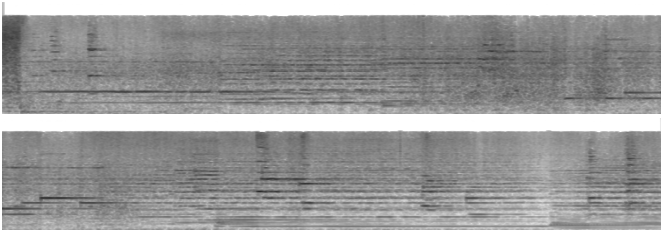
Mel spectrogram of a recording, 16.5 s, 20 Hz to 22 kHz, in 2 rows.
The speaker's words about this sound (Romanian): Ei, ia uite, sosește trenul de 8 și 10 pentru Londra. Gata. Închid intrarea pe peron.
